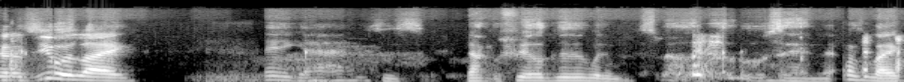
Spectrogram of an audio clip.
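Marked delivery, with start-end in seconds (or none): 1.8-5.2 mock low sensual voice, quieter. Imitating another speaker's early video intro: imitating someone talking low and sensual. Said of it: "when you talking so low and, s-, and try so sensual".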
